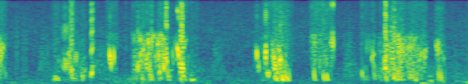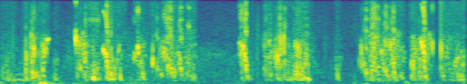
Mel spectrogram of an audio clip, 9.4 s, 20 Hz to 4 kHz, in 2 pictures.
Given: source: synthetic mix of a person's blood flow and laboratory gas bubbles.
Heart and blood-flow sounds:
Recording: Doppler ultrasound of blood flow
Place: subclavian vein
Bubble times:
0.01-0.10 s: bubbles
0.55-1.02 s: bubbles
1.10-1.21 s: bubbles
1.35-2.03 s: bubbles
2.57-2.97 s: bubbles
3.13-3.40 s: bubbles
3.65-4.32 s: bubbles
4.39-4.50 s: bubbles
4.72-4.89 s: bubbles
4.93-5.32 s: bubbles
5.45-5.97 s: bubbles
6.04-6.69 s: bubbles
7.10-7.25 s: bubbles
7.33-7.85 s: bubbles
8.05-8.14 s: bubbles
8.28-9.07 s: bubbles
9.12-9.36 s: bubbles
From the record:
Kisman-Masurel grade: 343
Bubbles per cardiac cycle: rolling drumbeat, 9 or more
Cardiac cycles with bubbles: 100%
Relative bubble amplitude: loud (0.450 to 0.775)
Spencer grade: 3 (all of the cardiac periods contain showers or single bubble signals, but not dominating or overriding the cardiac motion signals)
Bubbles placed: anywhere in the cardiac cycle

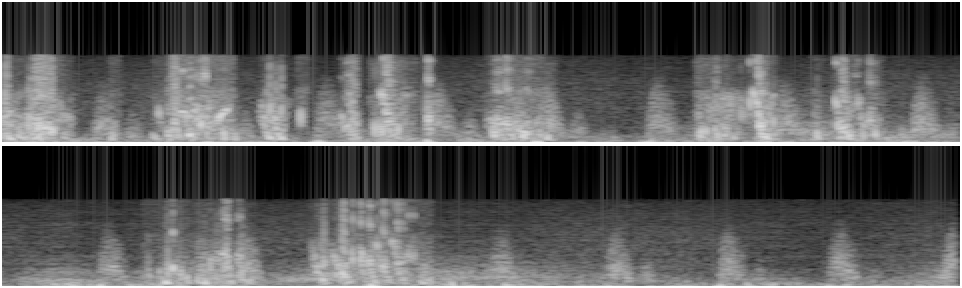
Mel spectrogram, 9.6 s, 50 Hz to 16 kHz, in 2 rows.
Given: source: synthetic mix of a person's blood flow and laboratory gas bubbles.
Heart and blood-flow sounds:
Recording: Doppler ultrasound of blood flow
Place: subclavian vein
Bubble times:
0.00-0.40 s: bubbles
0.56-0.62 s: bubbles
0.77-1.24 s: bubbles
1.30-1.56 s: bubbles
1.71-1.82 s: bubbles
1.86-2.23 s: bubbles
2.44-2.81 s: bubbles
3.49-3.92 s: bubbles
4.07-4.14 s: bubbles
4.17-4.44 s: bubbles
5.52-6.09 s: bubbles
6.34-6.98 s: bubbles
From the record:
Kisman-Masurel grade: 233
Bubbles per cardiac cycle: several, 3 to 8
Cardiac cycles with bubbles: 50 to 99%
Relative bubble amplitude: loud (0.450 to 0.775)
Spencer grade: 3 (all of the cardiac periods contain showers or single bubble signals, but not dominating or overriding the cardiac motion signals)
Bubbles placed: anywhere in the cardiac cycle

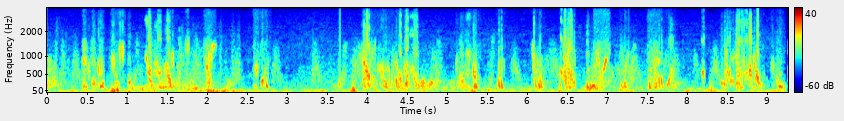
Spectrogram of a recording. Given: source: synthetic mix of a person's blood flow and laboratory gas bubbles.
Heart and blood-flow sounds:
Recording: Doppler ultrasound of blood flow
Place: subclavian vein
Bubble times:
0.43-0.73 s: bubbles
0.79-1.07 s: bubbles
1.21-1.78 s: bubbles
1.96-2.12 s: bubbles
2.57-2.80 s: bubbles
3.63-3.67 s: bubbles
3.88-4.67 s: bubbles
5.10-5.42 s: bubbles
5.61-5.74 s: bubbles
6.04-6.23 s: bubbles
6.39-6.63 s: bubbles
6.73-7.04 s: bubbles
7.14-7.30 s: bubbles
7.50-7.89 s: bubbles
8.18-8.23 s: bubbles
8.41-8.96 s: bubbles
9.04-9.22 s: bubbles
From the record:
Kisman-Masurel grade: 232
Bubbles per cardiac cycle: several, 3 to 8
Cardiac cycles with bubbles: 50 to 99%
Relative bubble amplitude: moderate (0.250 to 0.450)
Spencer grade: 3 (all of the cardiac periods contain showers or single bubble signals, but not dominating or overriding the cardiac motion signals)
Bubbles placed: anywhere in the cardiac cycle

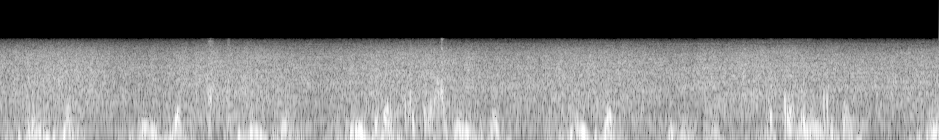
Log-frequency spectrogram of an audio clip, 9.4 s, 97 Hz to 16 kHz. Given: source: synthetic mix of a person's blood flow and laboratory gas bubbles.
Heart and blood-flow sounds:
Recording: Doppler ultrasound of blood flow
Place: precordium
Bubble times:
2.03-2.17 s: bubbles
2.27-2.35 s: bubbles
3.68-3.81 s: bubbles
3.85-3.96 s: bubbles
4.02-4.51 s: bubbles
7.68-7.76 s: bubbles
7.81-8.33 s: bubbles
From the record:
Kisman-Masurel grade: 223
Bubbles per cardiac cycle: several, 3 to 8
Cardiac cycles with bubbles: 10 to 50%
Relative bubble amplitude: loud (0.450 to 0.775)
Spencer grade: 2 (many but less than half of the cardiac periods contain bubble signals, singularly or in groups)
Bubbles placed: anywhere in the cardiac cycle

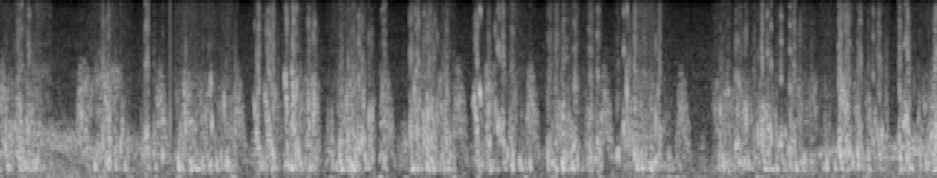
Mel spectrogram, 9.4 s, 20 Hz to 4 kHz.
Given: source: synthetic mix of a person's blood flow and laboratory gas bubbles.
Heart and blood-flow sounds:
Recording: Doppler ultrasound of blood flow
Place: subclavian vein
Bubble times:
0.00-0.55 s: bubbles
0.77-1.32 s: bubbles
1.38-1.70 s: bubbles
1.74-2.37 s: bubbles
2.51-3.21 s: bubbles
3.26-3.90 s: bubbles
4.06-4.56 s: bubbles
4.71-5.35 s: bubbles
5.45-6.04 s: bubbles
6.13-6.75 s: bubbles
7.11-8.91 s: bubbles
8.98-9.38 s: bubbles
From the record:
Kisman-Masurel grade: 444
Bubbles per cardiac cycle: continuous sound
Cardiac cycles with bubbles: 100%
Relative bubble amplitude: maximal (0.775 to 0.999)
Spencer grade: 4 (maximum detectable bubble signal sounding continuously throughout systole and diastole of every cardiac period, and overriding the amplitude of the normal cardiac signals)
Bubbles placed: anywhere in the cardiac cycle

